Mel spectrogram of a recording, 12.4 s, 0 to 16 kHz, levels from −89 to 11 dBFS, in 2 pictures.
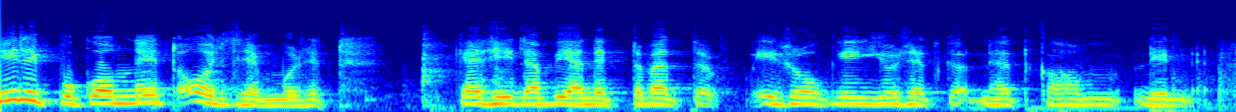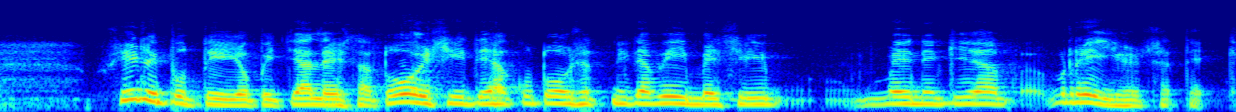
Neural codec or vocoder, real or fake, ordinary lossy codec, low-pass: none; real; none; 14.4 kHz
